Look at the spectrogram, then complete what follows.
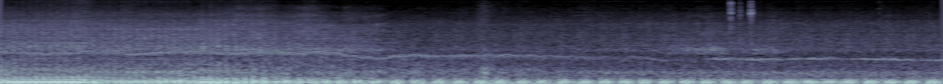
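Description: Motorcycle engine running at low revs while riding, with a rapid, even putter and a faint whine that slowly falls in pitch as the bike eases off.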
